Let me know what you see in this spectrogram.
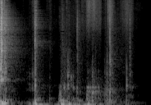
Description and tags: Percussive sounds made with a balloon.
percussion, balloon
